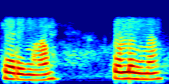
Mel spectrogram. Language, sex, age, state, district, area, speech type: Tamil, female, 45-60, Tamil Nadu, Erode, rural, conversation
